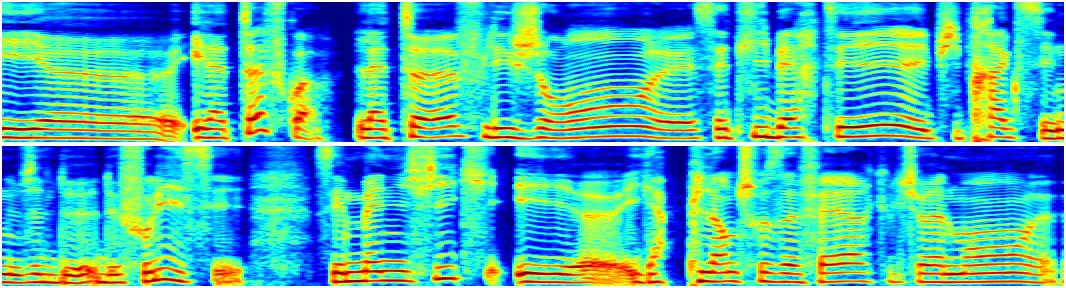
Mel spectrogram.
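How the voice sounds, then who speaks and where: A woman talks at a very slow pace, her loudness very even throughout. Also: medium pitch for a woman, fairly even intonation. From Paris. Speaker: dating podcast guest. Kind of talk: casual interview.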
